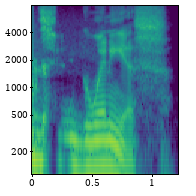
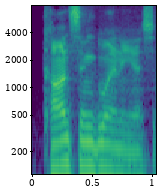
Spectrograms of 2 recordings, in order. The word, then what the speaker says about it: consanguineous: Here's how to say it. With blood. Consanguineous. Consanguineous.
